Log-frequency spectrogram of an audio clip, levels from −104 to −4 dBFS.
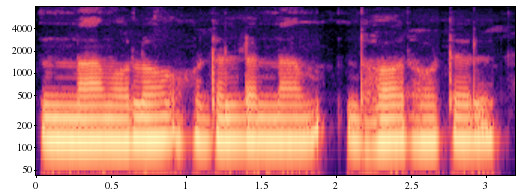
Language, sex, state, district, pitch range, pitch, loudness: Bengali, male, West Bengal, Cooch Behar, 125-130 Hz, 125 Hz, -16 LUFS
